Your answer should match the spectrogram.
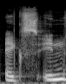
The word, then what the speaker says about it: EX-IN: Ex-In für die Abkürzung ist schon richtig ausgesprochen.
